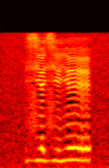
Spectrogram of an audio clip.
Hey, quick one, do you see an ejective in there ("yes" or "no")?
no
